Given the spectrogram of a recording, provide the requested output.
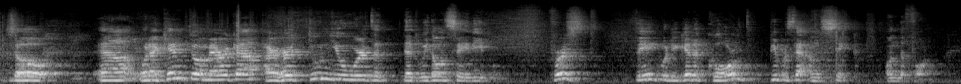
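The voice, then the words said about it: Israeli accent, sometimes taken as French. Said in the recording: “I'm Israeli, as you can tell my accent, many people think I'm French, but I'm not.”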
